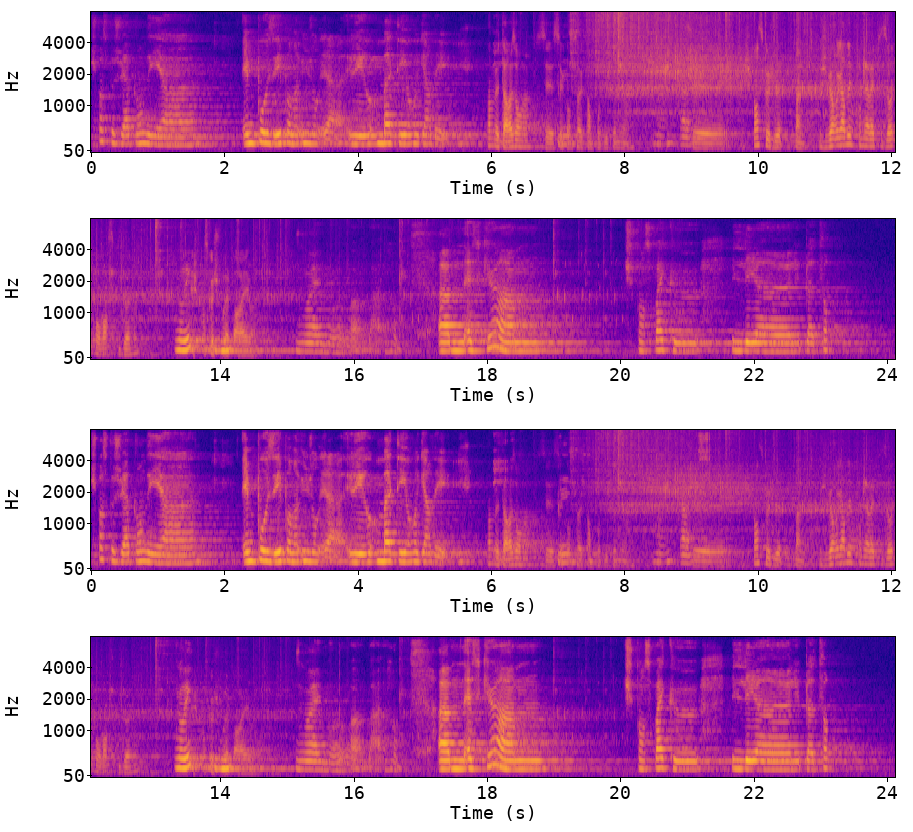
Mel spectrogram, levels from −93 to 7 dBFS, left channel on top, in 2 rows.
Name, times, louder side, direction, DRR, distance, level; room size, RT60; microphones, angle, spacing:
voice 1, 0.0-1.7 2.3-5.7 6.1-6.2 7.0-7.3 8.4-9.0 13.3-13.6 13.9-14.2 15.1-18.9 20.1-23.1, right 2 dB, 40° right, 11 dB, 0.8 m, -20 dB
voice 2, 5.9-8.1 8.9-12.8 13.6-14.6, left 4 dB, 65° left, 15 dB, 0.6 m, -30 dB
sound 1, 6.4-6.7 6.9-18.5 18.8-20.8, left 6 dB, 25° left, 0.7 m, -37 dB
21.5 x 21.0 x 7.9 m, 2.6 s
head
